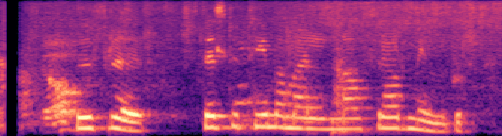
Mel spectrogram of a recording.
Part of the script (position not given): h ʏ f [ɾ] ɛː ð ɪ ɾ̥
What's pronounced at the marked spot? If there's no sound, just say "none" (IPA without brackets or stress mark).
ɾ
